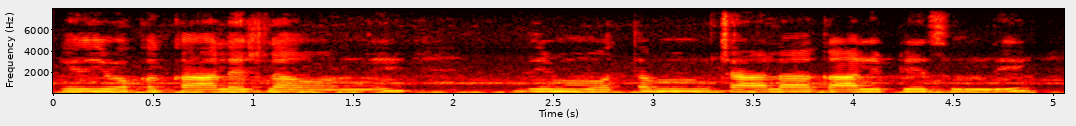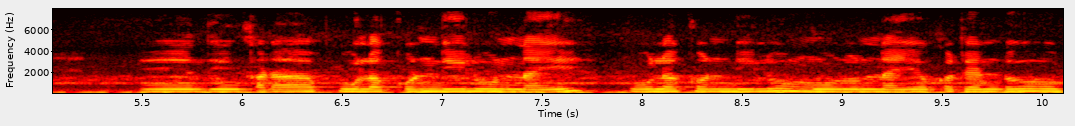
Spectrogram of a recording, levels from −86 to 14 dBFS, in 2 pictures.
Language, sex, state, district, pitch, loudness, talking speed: Telugu, female, Andhra Pradesh, Guntur, 190 Hz, -20 LUFS, 105 wpm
